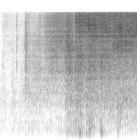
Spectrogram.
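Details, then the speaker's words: Gaggia Classic Evo Pro espresso machine steam wand after switching to steam mode and boiler heating up; quiet start then strong, even, steady hiss delivering plenty of steam, normal output. "oh yeah that's plenty of steam"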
